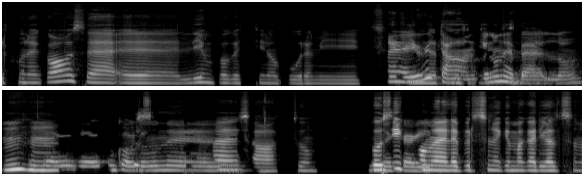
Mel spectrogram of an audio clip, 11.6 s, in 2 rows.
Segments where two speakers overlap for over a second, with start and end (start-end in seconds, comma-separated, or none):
4.0-6.3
